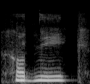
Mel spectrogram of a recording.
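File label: "chodník", Slovak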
